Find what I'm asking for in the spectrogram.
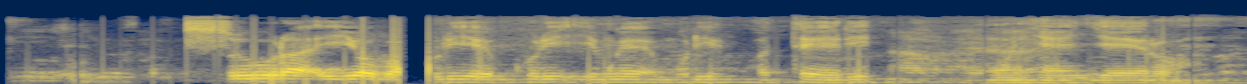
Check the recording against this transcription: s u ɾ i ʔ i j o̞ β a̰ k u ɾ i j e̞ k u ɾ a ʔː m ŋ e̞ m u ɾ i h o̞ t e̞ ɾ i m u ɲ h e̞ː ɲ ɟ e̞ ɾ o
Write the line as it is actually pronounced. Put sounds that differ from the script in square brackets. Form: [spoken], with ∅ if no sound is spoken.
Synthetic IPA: s u ɾ [a] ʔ i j o̞ β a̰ k u ɾ i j e̞ k u ɾ [i] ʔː m ŋ e̞ m u ɾ i h o̞ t e̞ ɾ i m u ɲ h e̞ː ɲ ɟ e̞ ɾ o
